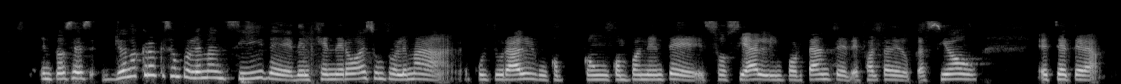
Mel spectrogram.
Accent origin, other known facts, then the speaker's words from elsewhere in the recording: Cuenca, Azuay, Ecuador; yo crecí como católica, muy católica, soy cuencana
